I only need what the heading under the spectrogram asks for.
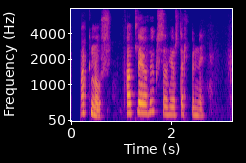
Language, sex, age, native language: Icelandic, female, 40-49, Icelandic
